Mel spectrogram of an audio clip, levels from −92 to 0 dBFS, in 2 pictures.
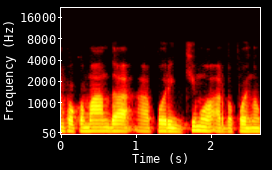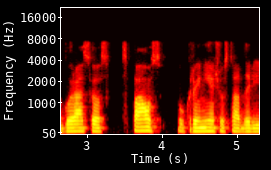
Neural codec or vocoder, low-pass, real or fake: none; 7.2 kHz; real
